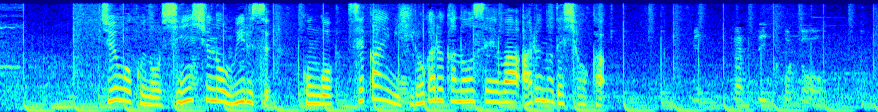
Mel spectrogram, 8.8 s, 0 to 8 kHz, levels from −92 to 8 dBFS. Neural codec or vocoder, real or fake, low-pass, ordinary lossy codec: none; real; 7.2 kHz; none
